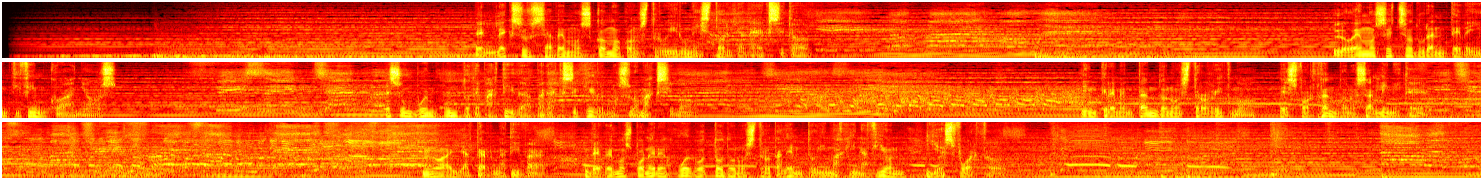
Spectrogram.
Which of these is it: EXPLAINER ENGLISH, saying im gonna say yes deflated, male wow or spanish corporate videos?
spanish corporate videos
